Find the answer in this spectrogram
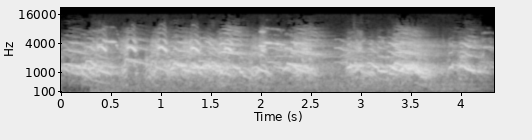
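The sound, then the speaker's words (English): A flock of seagulls calls loudly and continuously, harsh squawking cries overlapping one another throughout, with no voices present. “This is how a seagull sounds.”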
